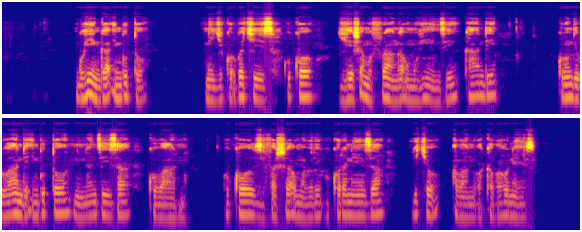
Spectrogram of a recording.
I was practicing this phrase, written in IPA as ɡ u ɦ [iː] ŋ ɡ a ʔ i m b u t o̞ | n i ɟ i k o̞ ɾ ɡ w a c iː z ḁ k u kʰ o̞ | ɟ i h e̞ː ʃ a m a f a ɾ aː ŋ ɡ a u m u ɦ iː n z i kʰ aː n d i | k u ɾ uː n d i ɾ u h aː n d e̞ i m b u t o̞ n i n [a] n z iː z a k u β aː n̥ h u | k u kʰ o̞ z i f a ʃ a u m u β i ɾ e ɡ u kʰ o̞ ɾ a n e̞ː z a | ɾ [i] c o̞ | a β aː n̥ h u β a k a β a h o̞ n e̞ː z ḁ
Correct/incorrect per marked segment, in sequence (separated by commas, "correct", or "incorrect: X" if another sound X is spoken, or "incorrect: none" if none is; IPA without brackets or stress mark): correct, correct, correct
